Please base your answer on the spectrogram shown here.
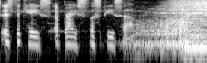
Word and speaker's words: Laspisa: This is the case of Bryce Laspisa. Pisa, that's how you say his name. La Pisa.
